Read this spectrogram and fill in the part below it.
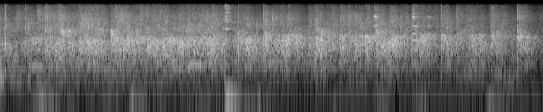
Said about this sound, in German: Insofern schön, dass ihr alle da seid und schön, dass unser Gast Maja Göpel da ist. Freue mich unglaublich. Wir können, glaube ich, erstmal einen Applaus geben, dass sie mit uns...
